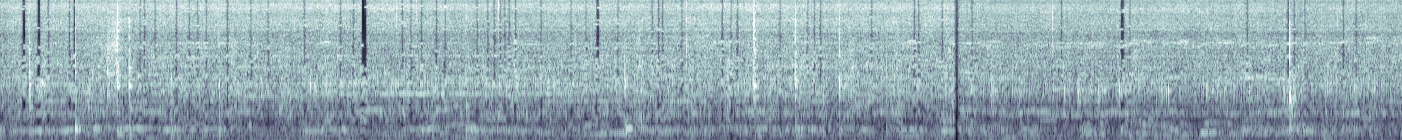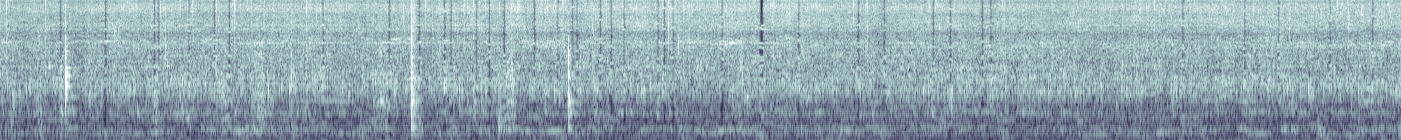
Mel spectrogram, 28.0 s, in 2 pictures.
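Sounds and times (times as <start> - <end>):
garlic sizzling in oil: 0.0 - 28.0
spatula knocking on a pan: 17.8 - 18.4.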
